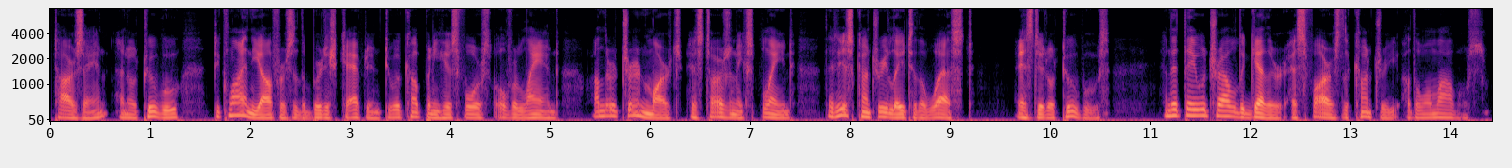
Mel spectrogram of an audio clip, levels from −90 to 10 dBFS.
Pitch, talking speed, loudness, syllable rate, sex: 105 Hz, 190 wpm, -20 LUFS, 6.1 syllables/s, male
